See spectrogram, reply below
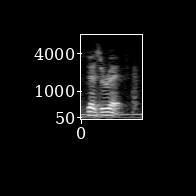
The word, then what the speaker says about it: Deseret: The word holy here is written very phonetically, Deshereo. It's Deseret. It's the word for holy, remember, set apart, sanctified, Deseret.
